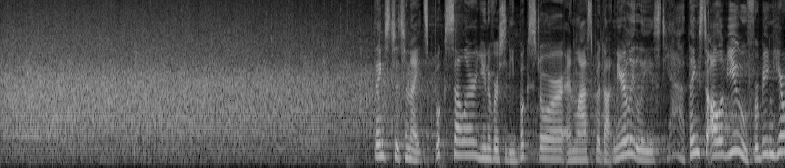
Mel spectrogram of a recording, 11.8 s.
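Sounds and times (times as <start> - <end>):
audience applause: 0.0 - 6.2
speech: 5.6 - 11.7.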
